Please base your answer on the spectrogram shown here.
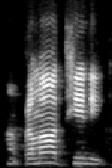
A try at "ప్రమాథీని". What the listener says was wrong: కాదు. సెకండ్ దా కాదు, ఇది సెకండ్ థా.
